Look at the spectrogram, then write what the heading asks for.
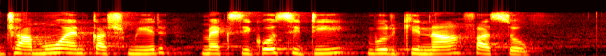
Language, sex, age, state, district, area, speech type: Goan Konkani, female, 30-45, Goa, Sanguem, rural, spontaneous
